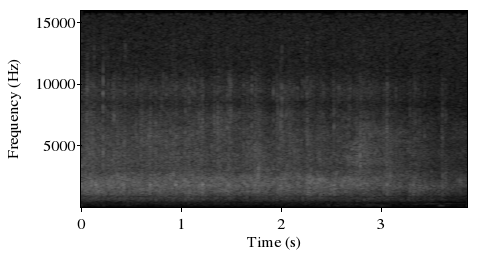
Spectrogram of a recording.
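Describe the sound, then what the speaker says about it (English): Audience at a Weatherford College meeting applauding, a steady dense clapping that holds throughout and softens slightly toward the end. "Let's give yourself a round of applause."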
